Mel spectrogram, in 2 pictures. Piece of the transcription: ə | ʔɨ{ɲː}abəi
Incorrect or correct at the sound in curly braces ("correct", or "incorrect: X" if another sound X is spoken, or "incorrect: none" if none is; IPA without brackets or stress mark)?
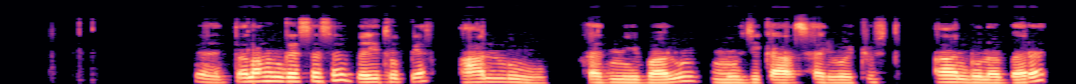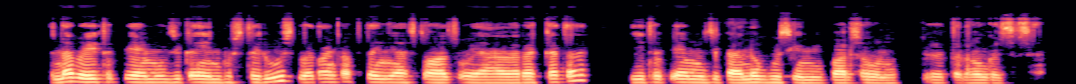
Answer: incorrect: nː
